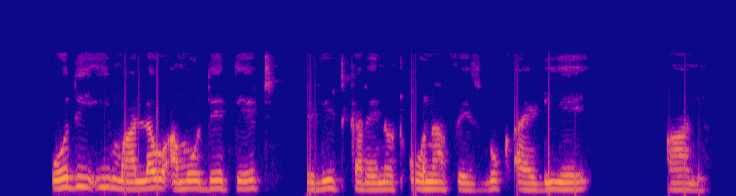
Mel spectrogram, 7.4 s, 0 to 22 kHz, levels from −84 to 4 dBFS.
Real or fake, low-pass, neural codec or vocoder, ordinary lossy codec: real; 7.2 kHz; none; Opus, 32 kbps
